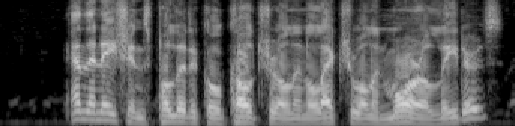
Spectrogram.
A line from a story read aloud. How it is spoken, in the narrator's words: the announcer was yelling into the microphone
